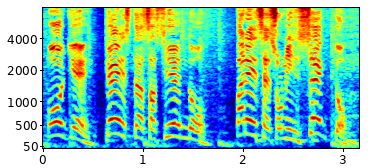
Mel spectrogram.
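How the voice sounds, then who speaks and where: A man's voice: high-pitched, expressive, normal speed, bright, forceful tone, faint music behind, voice pushed up. A man voicing a cruel, arrogant male alien tyrant who sneers and hurls insults at his enemies. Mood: sneering.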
